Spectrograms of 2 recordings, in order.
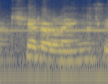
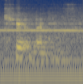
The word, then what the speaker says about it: chitterlings: The chitlins are chitterlings, if you want to use the pronunciation on the way it's spelled, but we usually call them chitlins.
